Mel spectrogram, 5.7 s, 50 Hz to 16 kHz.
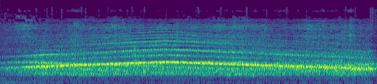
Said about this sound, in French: À Tel Aviv, comme dans plusieurs villes israéliennes ce matin, les sirènes d'alerte retentissent. On entend même des bruits d'explosion. À 5h30 heure française, des centaines de roquettes ont été tirées depuis la bande de Gaza vers Israël.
